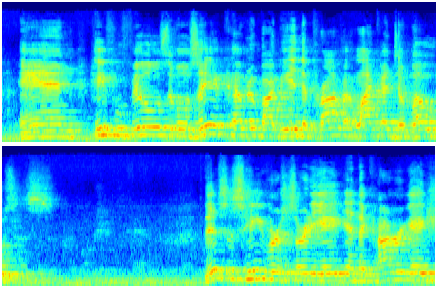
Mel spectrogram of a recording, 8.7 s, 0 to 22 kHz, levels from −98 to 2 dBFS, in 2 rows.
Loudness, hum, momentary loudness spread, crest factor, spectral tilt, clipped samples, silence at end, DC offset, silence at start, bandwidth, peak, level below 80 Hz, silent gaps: -29 LUFS; none; 18 LU; 16 dB; -4 dB/octave; under 0.1%; 0 s; under 0.1%; 0 s; 17 kHz; -14 dBFS; -56 dBFS; none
